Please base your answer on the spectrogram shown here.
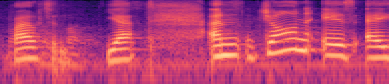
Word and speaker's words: Boughton: to speak and to my right is John if I it is Bouton amazing because there's so many ways of pronouncing names Bouton yeah and John is a social historian and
